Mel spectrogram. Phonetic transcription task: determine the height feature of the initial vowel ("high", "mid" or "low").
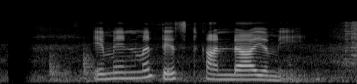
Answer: mid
